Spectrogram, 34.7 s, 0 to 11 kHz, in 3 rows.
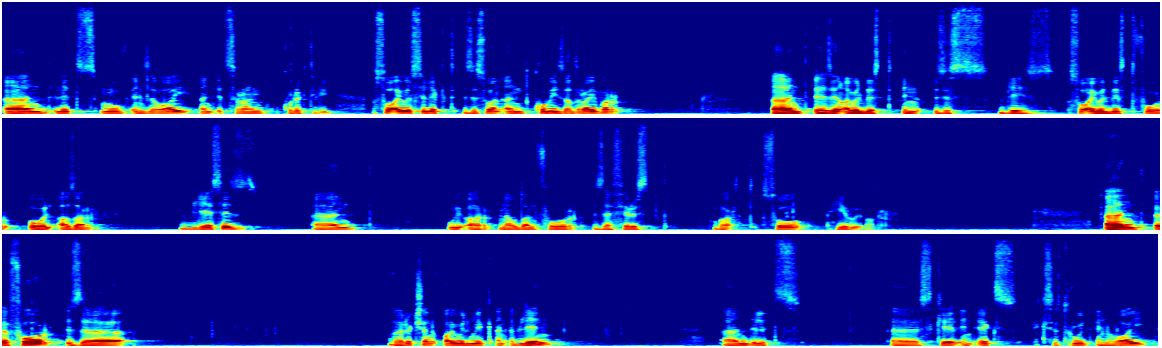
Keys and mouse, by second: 0.3-0.9 drag, 1.6 g, 2.6 click, 4.4-4.8 right drag, 7.8 right click, 11.3-11.8 right drag, 18.4 alt+h, 19.6 g, 22.8 KP_7, 23.8 n, 24.0-24.4 middle drag, 25.2 middle click, 25.6-26.8 drag, 25.6 shift+a, 28.7 s, 29.4 Tab, 32.3 right click, 32.7 s, 34.2 e.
